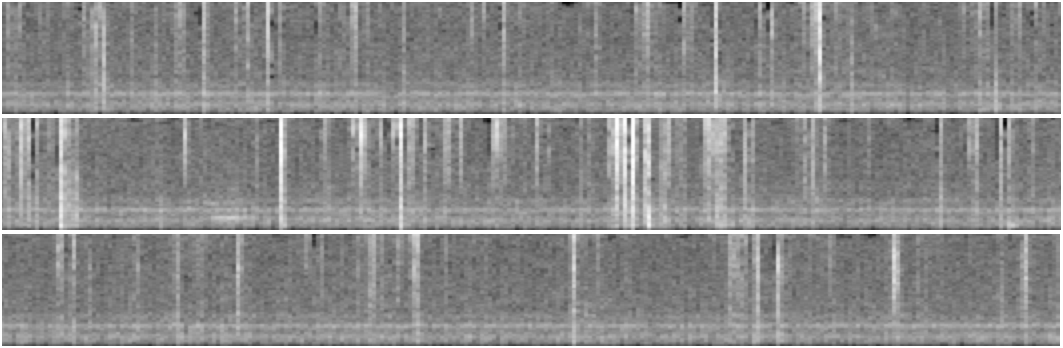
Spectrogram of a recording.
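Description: LEGO plastic bricks being handled and pressed together: scattered small clicks and rattles, the loudest a little past halfway, over a faint steady hum.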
